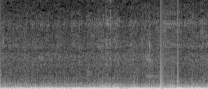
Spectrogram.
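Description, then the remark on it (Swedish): A pink Porsche's engine rumbles loudly, its deep throaty tone held steady with a slight rev, filling the short stretch without any voices. “Och så har vi då en, en rosa Porsche.”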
